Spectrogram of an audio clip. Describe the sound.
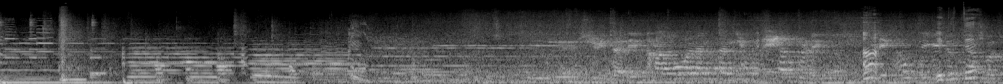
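Busy underground metro station ambience: a train rumbles and screeches along the platform, with metallic clanks and a steady murmur of voices around it, fairly loud and close.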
